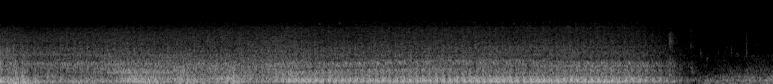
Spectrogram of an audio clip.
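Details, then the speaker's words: Jeep Cherokee 4.0 first run after rebuild and reinstall, fuel rail O-rings replaced; coarse steady rattle over idle until shutdown; last two bellhousing transmission bolts not yet installed. "It was making a weird noise, which freaked us out. We thought it was something bad, but we didn't put the last two. These last two transmission bolts, the E12, because we broke the vent tube from the back."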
